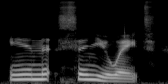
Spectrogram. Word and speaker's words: insinuate: five word is insinuate insinuate four syllables in sin you ate stress on the second syllable there out of the four insinuate is an action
